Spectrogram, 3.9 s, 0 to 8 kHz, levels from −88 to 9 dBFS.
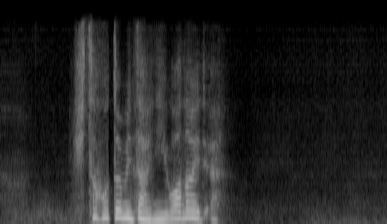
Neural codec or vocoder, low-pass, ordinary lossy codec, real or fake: codec, 16 kHz, 0.7 kbps, FocalCodec; 7.2 kHz; AAC, 32 kbps; fake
